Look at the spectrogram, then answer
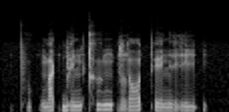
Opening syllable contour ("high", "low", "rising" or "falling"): low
